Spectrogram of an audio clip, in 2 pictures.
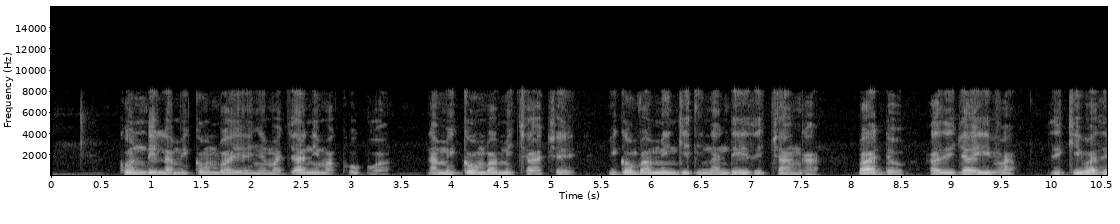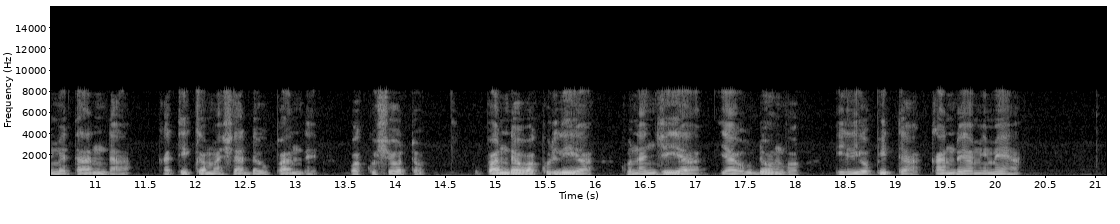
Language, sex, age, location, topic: Swahili, male, 25-35, Kisumu, agriculture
